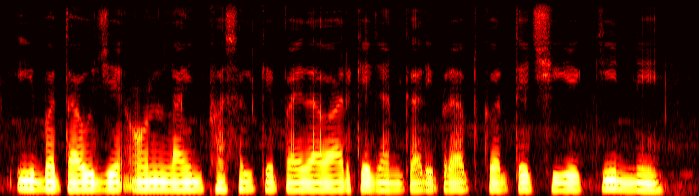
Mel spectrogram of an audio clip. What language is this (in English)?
Maithili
